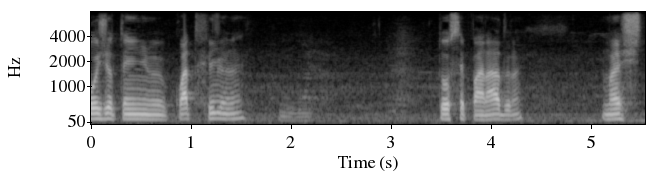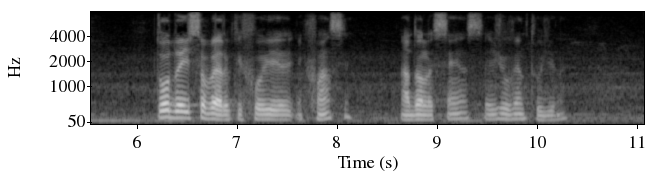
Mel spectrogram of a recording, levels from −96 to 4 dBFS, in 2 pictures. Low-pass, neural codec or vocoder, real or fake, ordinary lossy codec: none; none; real; none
